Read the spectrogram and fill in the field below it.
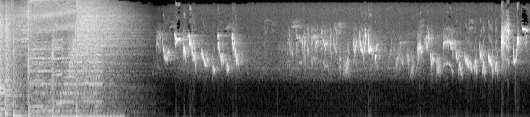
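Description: morning birdsong

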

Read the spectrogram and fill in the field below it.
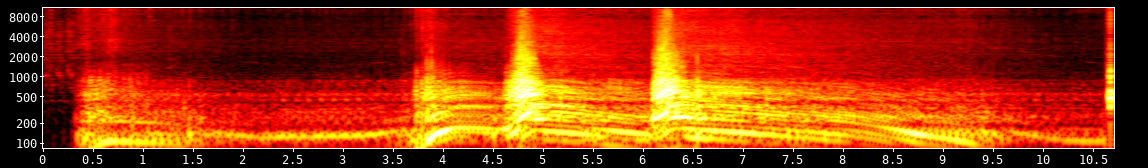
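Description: car engine revving

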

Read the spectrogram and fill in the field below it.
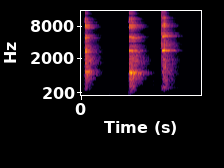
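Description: glasses clinking

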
